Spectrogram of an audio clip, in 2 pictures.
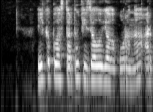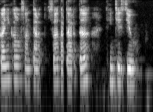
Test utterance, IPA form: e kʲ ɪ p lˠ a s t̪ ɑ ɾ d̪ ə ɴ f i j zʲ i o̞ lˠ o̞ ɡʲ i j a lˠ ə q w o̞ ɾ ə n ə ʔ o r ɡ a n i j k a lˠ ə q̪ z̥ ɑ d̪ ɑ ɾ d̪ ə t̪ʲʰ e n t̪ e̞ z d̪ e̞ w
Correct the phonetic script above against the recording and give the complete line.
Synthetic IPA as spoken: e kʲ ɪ p lˠ a s t̪ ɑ ɾ d̪ ə ɴ f i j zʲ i o̞ lˠ o̞ ɡʲ i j a lˠ ə q w o̞ ɾ ə n ə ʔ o r ɡ a n i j k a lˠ ə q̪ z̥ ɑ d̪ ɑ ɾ d̪ ə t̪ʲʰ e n t̪ e̞ z d̪ e̞ w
